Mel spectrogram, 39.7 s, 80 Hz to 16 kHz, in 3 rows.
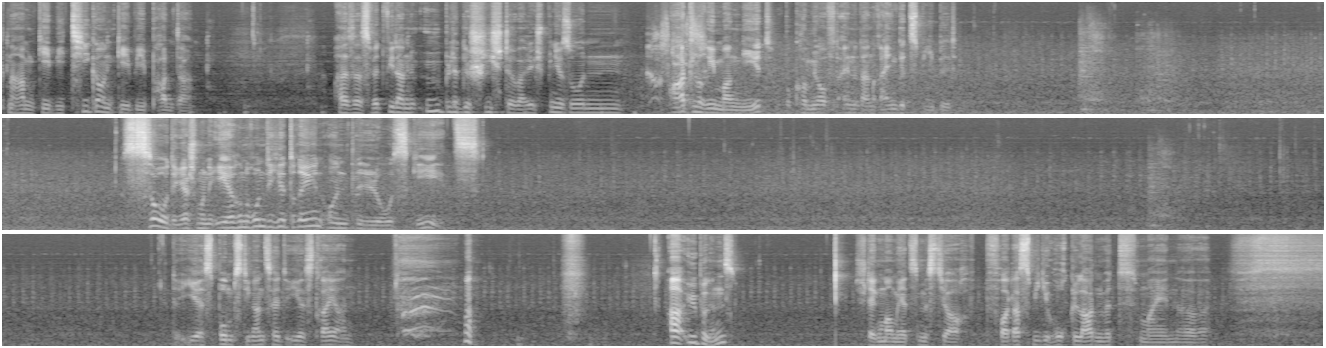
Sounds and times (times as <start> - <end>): Speech: 0.0 - 2.0, 3.3 - 9.6, 14.4 - 18.1, 28.1 - 30.0, 33.0 - 33.8, 35.0 - 38.6.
